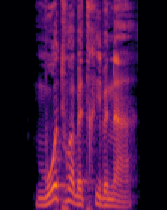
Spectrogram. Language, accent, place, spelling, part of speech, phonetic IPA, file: German, Germany, Berlin, motorbetriebener, adjective, [ˈmoːtoːɐ̯bəˌtʁiːbənɐ], De-motorbetriebener.ogg
- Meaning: inflection of motorbetrieben: 1. strong/mixed nominative masculine singular 2. strong genitive/dative feminine singular 3. strong genitive plural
